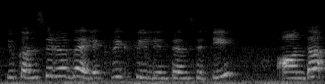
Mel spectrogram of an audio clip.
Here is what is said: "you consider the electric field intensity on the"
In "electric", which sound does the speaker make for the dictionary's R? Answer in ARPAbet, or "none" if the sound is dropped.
R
